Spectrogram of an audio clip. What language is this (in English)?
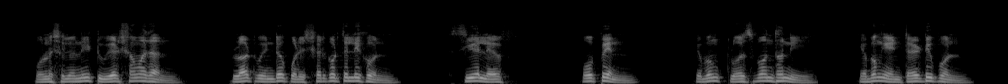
Bangla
